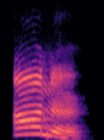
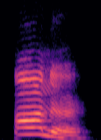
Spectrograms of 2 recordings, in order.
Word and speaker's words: honor: e honest not honest honor honor the H is silent so to hold your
